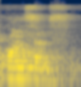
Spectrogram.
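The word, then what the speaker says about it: conscience: कॉन्साइंस, देखो बोलने के लिए तो इसको मैं कॉन्साइंस बोल रहा हूं, बट इसका जो सही प्रोनाउंसिएशन है वो है कॉन्संस, कॉन्संस, कॉन्सन, कॉन्संस का मतलब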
